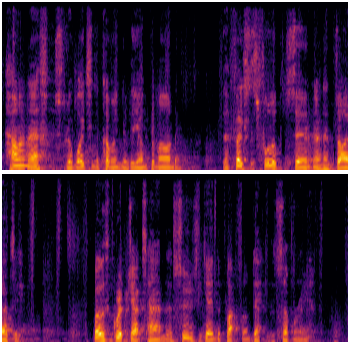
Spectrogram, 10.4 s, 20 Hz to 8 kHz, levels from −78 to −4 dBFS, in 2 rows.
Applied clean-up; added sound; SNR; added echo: neural separator model SepFormer DNS4.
